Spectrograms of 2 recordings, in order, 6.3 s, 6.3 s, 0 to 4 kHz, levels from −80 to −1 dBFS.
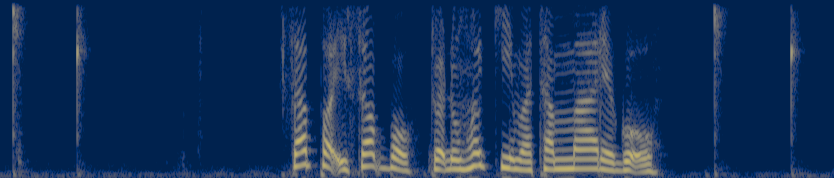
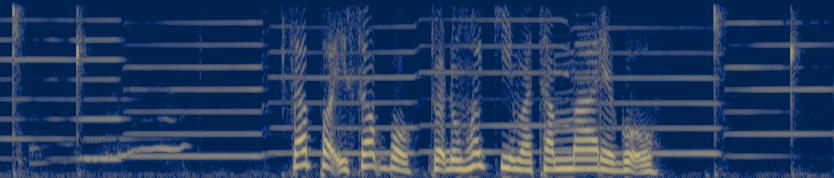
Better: first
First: none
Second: background sound (Brass instrument + Bowed string instrument); 15 dB below the speech

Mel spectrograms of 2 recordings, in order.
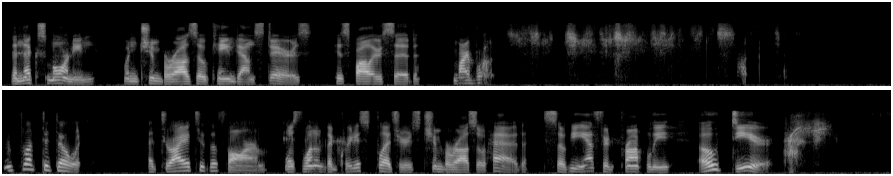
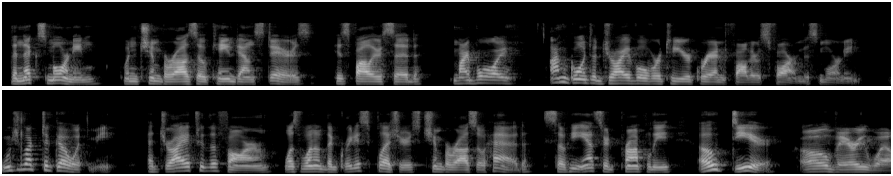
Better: second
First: noise reduction (neural diffusion model UNIVERSE++)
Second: none

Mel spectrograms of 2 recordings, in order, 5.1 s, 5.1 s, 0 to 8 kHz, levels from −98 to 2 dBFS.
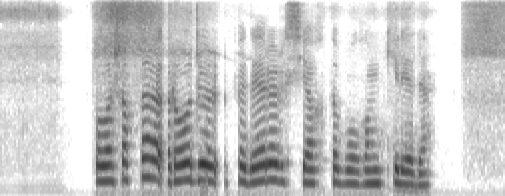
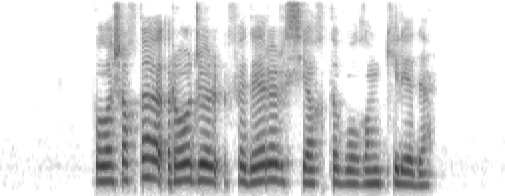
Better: second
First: noise reduction (neural mask model RNNoise)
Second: none

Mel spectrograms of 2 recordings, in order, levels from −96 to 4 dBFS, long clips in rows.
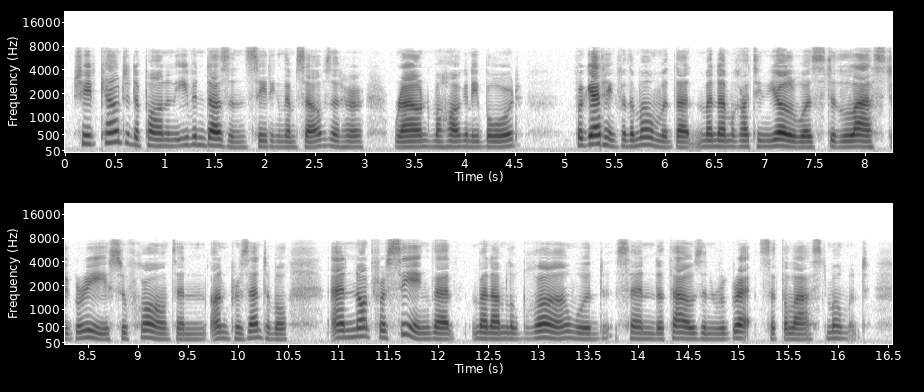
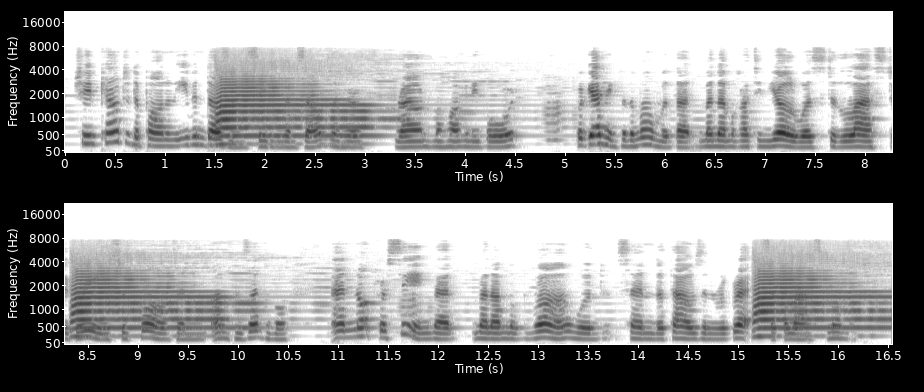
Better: first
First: none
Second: noise reduction (classical method WPE with log-MMSE)

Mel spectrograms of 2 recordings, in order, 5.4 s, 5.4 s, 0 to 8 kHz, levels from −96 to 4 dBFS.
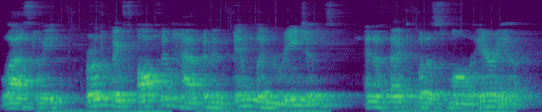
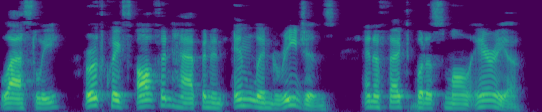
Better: second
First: background sound (Wind); 18 dB below the speech // room echo; dies away in 1.3 s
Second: none

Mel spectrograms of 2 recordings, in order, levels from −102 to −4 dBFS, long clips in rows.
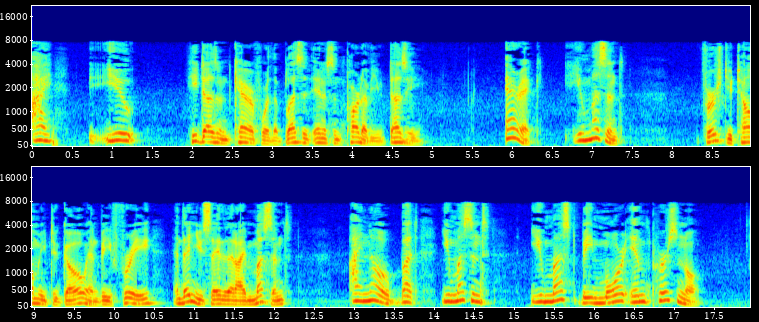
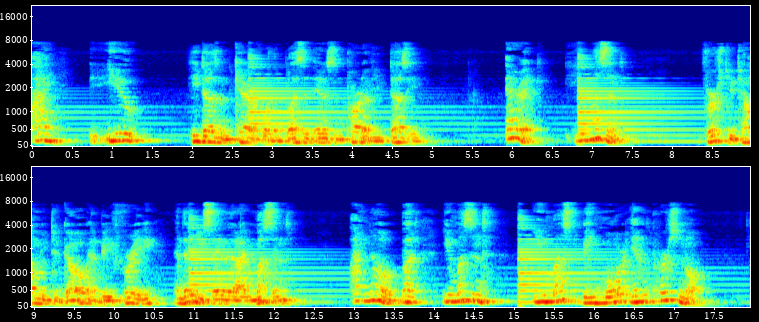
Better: first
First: none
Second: background sound (Acoustic guitar); 14 dB below the speech // room echo; dies away in 0.6 s

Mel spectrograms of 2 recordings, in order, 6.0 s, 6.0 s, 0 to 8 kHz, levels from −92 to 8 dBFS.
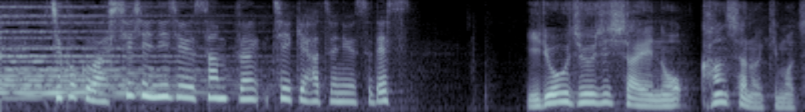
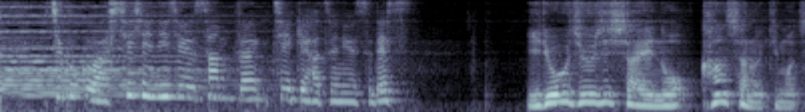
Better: first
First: none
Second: room echo; dies away in 0.2 s

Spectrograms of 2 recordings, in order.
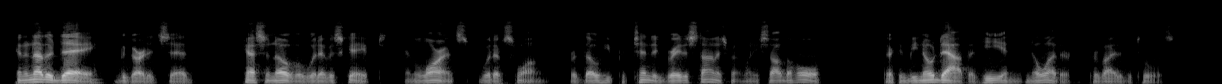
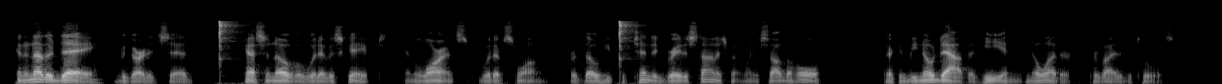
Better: first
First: none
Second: background sound (Cutlery, silverware); 1 dB below the speech

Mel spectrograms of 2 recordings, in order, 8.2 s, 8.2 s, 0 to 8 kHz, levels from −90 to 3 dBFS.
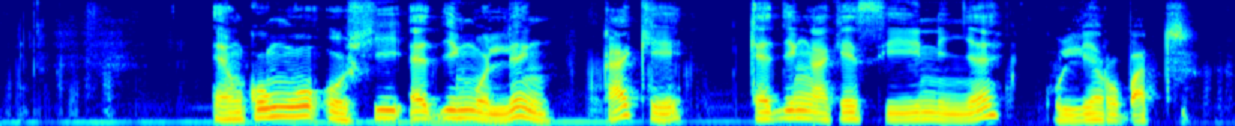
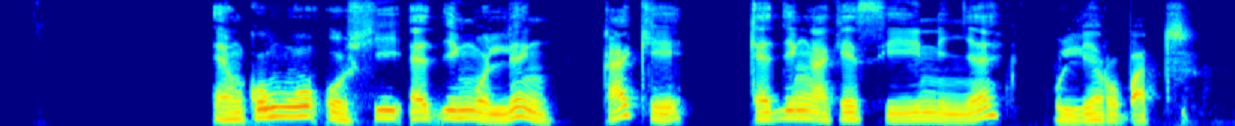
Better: first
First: none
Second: noise reduction (neural mask model DeepFilterNet 3)

